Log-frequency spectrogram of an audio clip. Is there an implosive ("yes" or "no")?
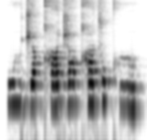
no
